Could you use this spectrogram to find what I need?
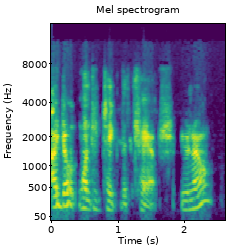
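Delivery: speaking with lips tucked inside the mouth. In a tabletop game, a gang member explains why he hides his lips; talking with lips sucked in. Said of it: "You see the man kind of sucking in his lips. Is like, Why are you sucking on your lips? I don't want someone to accidentally fall into me, and their lips land on my lips, and then we've kissed. / You".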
